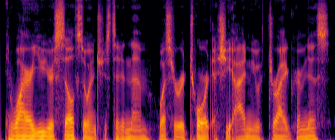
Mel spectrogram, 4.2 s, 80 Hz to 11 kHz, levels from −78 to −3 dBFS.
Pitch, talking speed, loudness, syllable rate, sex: 85 Hz, 270 wpm, -19 LUFS, 6.6 syllables/s, male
